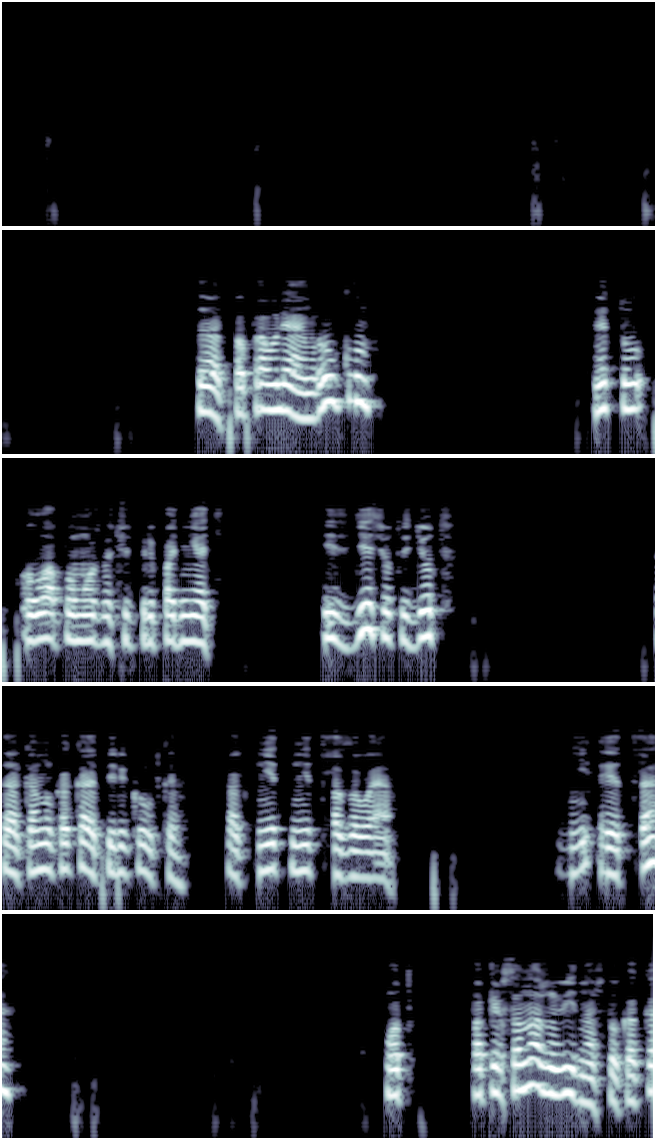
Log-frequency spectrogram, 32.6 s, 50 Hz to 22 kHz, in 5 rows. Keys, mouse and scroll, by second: 2.6-5.2 drag, 6.3 click, 7.6 click, 8.8 g, 12.2 click, 12.9 g, 19.4 click, 20.6 r, 21.9 click, 22.9 click, 23.7 r, 25.2 click, 26.8 r, 28.8 middle click, 31.2 middle click.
